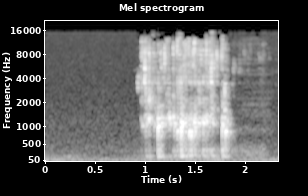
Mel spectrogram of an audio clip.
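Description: Liquid poured in a short stream into a small vessel, lasting about a second and starting and stopping abruptly.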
